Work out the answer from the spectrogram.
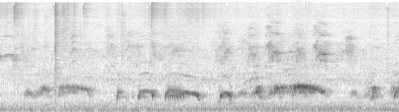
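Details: Four-year-old hybrid zebra dove used as a trapping decoy, its call described as tight in both inner and outer ring: quick stuttering coo phrases, then a longer rolling trill, with faint higher chirps behind.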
